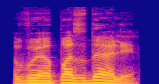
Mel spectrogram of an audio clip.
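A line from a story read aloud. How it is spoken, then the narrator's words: Grim curt remark. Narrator (Russian): мрачно бросил князь Орлов, не делая попыток обернуться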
